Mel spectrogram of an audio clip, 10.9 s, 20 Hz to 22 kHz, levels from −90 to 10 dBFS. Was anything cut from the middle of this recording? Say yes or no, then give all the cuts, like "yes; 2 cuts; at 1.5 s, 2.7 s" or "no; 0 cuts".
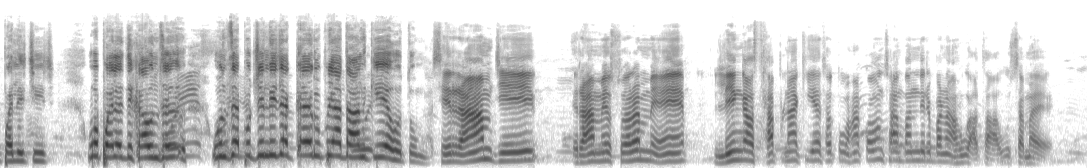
yes; 1 cut; at 4.3 s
